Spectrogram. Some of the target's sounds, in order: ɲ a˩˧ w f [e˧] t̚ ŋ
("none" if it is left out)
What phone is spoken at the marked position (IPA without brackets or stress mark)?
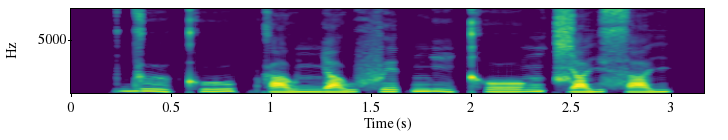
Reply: e˧˥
